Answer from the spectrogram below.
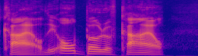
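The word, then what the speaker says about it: Caol: Old Man of Kyle it's it's spelled c-a-o-l and I wasn't really sure how to pronounce that until I saw the English uh subtitle on the street signs and it is Kyle the old boat of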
